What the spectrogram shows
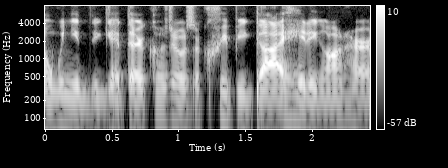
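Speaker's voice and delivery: ordinary talk, nothing marked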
